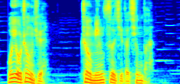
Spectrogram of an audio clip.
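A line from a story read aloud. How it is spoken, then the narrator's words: Calm, flat. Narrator (Chinese): 王峰淡淡说道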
